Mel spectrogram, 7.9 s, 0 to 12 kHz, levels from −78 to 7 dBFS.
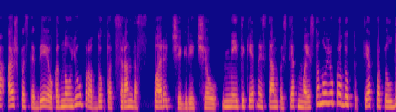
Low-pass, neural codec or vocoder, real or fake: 7.2 kHz; none; real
